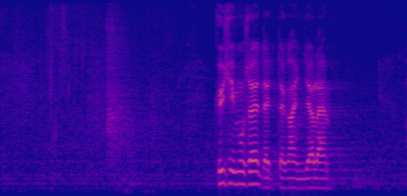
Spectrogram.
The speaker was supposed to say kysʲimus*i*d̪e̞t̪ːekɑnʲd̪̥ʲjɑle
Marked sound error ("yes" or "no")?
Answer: yes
